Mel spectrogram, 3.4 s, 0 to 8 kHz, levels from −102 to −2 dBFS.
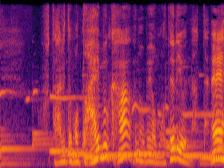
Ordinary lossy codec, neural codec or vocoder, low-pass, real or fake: none; none; 7.2 kHz; real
